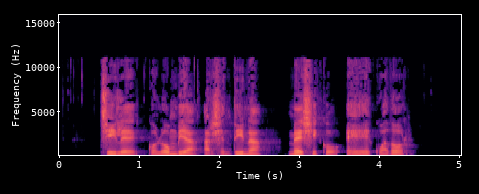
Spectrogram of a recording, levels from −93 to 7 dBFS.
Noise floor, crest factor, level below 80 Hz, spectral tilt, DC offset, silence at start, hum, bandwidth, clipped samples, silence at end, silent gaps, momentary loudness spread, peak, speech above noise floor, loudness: -82 dBFS; 22 dB; -66 dBFS; -2.5 dB/octave; under 0.1%; 0.5 s; none; 11.5 kHz; under 0.1%; 0.7 s; none; 8 LU; -4 dBFS; 57 dB; -24 LUFS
